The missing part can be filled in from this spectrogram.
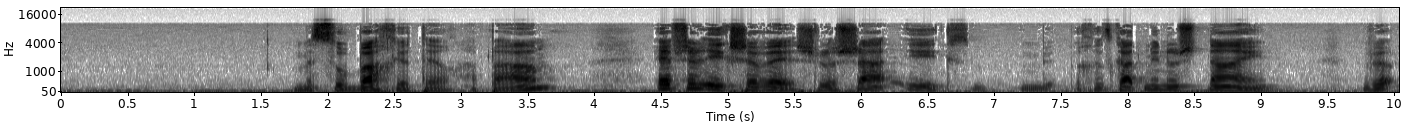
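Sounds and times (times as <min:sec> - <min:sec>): man speaking voice-over: 0:01.8 - 0:03.7, 0:04.5 - 0:09.1.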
